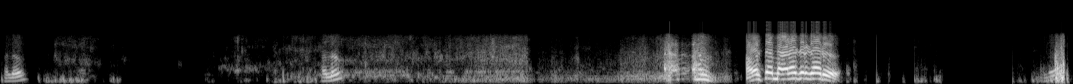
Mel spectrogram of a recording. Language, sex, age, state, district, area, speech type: Telugu, male, 18-30, Andhra Pradesh, Bapatla, rural, conversation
